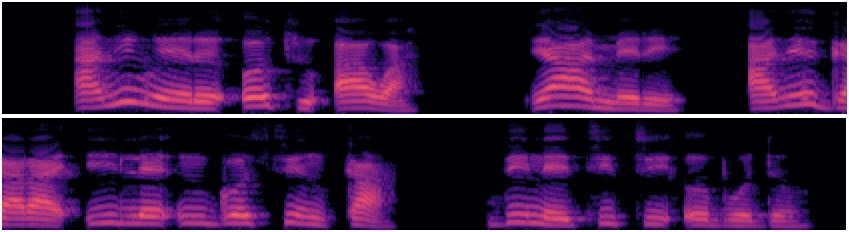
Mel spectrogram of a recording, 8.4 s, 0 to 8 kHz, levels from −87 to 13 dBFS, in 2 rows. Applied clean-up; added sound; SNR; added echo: none; none; none; none.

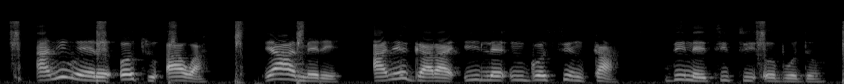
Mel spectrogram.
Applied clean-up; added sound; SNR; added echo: none; Packing tape, duct tape; 18 dB; none.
